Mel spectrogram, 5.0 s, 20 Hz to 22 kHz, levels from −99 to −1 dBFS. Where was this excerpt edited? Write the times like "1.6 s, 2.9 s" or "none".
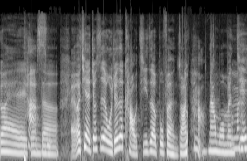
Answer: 1.4 s, 3.7 s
